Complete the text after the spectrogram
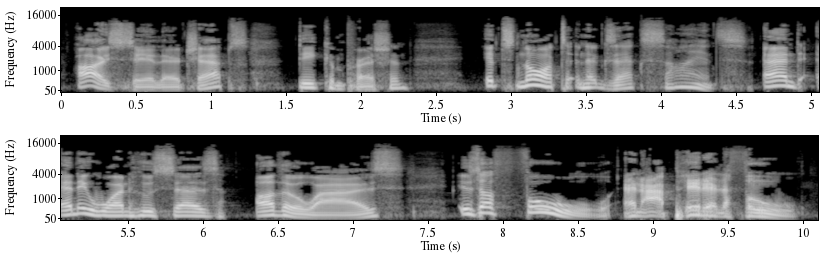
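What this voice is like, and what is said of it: Put-on British accent. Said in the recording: “I've been doing my impersonation of Albert Buhlman as a British guy ... mix a little Mr. T with Albert Buhlman as a British guy”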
